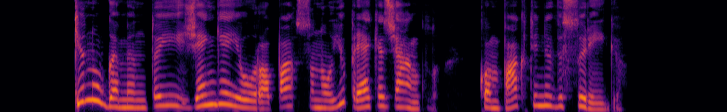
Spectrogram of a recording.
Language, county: Lithuanian, Šiauliai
